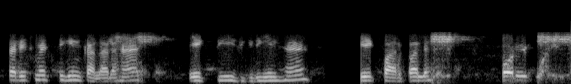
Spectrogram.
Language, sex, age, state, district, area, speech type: Urdu, male, 18-30, Uttar Pradesh, Gautam Buddha Nagar, urban, conversation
